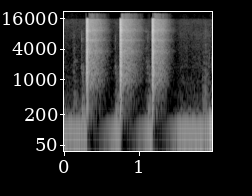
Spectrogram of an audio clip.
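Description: A shortened crash cymbal sample with a sharpened attack plays three times in a steady rhythm, each a bright, clipped burst that cuts off quickly over a low sustained tone, with a fourth softer hit starting at the end.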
